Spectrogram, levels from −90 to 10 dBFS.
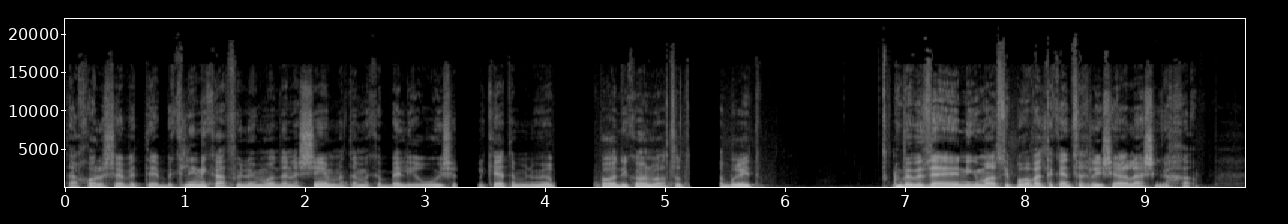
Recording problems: audio cutting out; at 3.5 s, at 4 s and at 5 s

